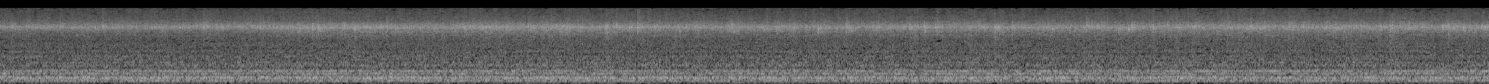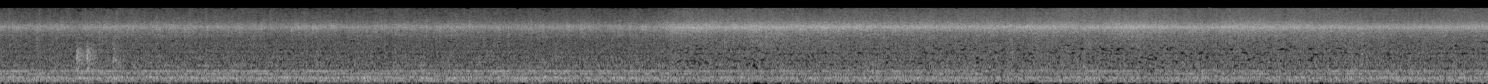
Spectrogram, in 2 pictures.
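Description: Chopped onions sizzling in hot oil in a frying pan, a steady hiss that gets louder about two-thirds of the way through, over a steady low hum.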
